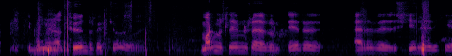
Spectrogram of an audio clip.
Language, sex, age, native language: Icelandic, male, 14, Icelandic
